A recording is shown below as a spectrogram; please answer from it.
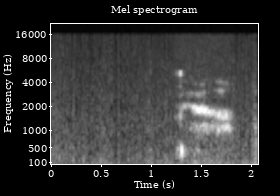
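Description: Near silence: room tone, with a faint short vocal sound from the narrator about one and a half seconds in.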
